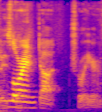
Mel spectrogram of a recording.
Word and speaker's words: Loryn Troyer: And then on Instagram, it's like Loryn.Troyer.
